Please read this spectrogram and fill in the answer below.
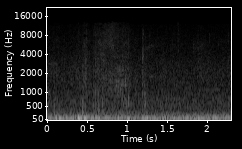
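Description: A parked motorcycle creaking and knocking lightly as monkeys clamber over its seat and handlebars. The loudest knock comes about half a second in, over a steady low rumble.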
